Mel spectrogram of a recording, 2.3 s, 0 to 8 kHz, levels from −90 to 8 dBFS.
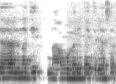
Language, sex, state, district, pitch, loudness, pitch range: Marathi, male, Maharashtra, Dhule, 140 Hz, -25 LUFS, 135-150 Hz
